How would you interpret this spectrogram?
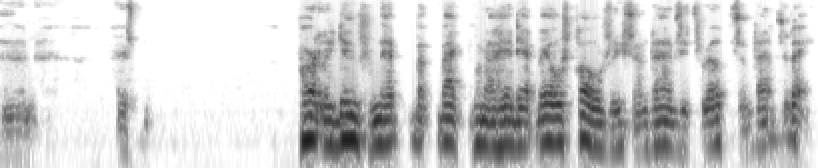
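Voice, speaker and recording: An older man hosting a livestream, chatting casually in a hoarse, rough voice, halting and folksy with many pauses and fillers. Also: lowish voice, darkish tone. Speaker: livestream host. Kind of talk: casual rambling chat. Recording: dull lo-fi sound.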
